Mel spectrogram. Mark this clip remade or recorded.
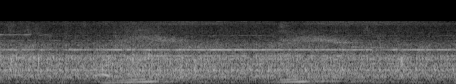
recorded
